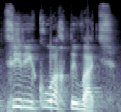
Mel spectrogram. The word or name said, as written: Tsirikooakhtivat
